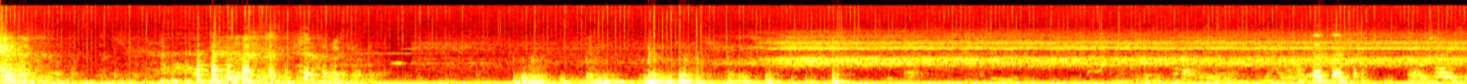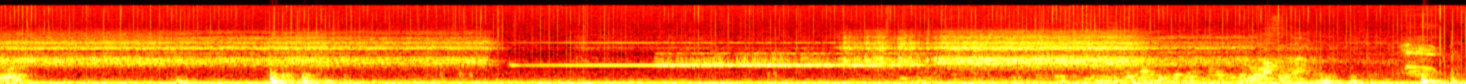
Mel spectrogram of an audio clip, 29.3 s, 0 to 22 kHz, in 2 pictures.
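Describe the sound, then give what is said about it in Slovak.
An AFSK 1200 data signal: a harsh, steady electronic tone with bright upper harmonics that sustains for several seconds, shifts pitch partway through, over a constant low hum. “To pípanie, čo ste počuli, bolo kodovanie AFOSK 1200, ktoré sa najvyššie ešte rozhľadovalo.”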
